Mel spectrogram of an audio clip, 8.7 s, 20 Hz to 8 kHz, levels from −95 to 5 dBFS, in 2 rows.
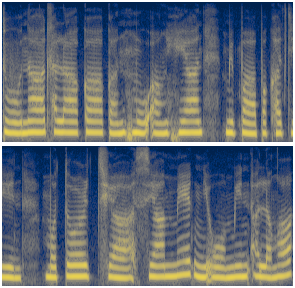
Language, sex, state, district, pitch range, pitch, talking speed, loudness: Mizo, female, Mizoram, Aizawl, 220-235 Hz, 230 Hz, 130 wpm, -11 LUFS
